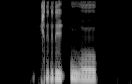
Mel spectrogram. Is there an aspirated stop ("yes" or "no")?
no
